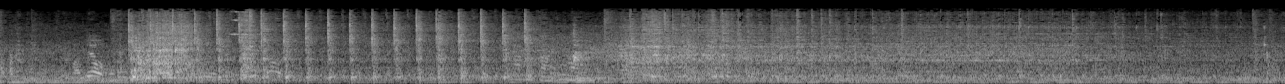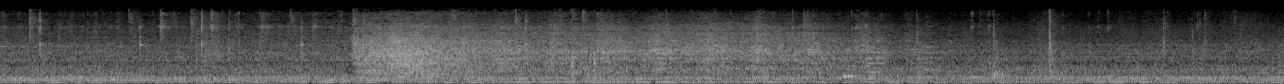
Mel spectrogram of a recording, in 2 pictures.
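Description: A filling machine hums steadily.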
